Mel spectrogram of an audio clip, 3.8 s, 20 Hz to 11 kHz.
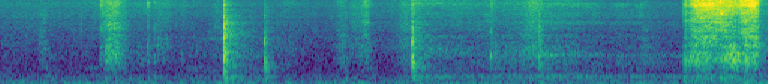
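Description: A black felt-tip marker, held in the fingers, scribbles across a flat 9x12 in. medium-surface drawing paper sheet lying on a table. Soft, dry rubbing strokes are punctuated by a few sharp, bright ticks of the felt tip striking the paper. The clip ends in a louder, continuous high-pitched rasping scribble.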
